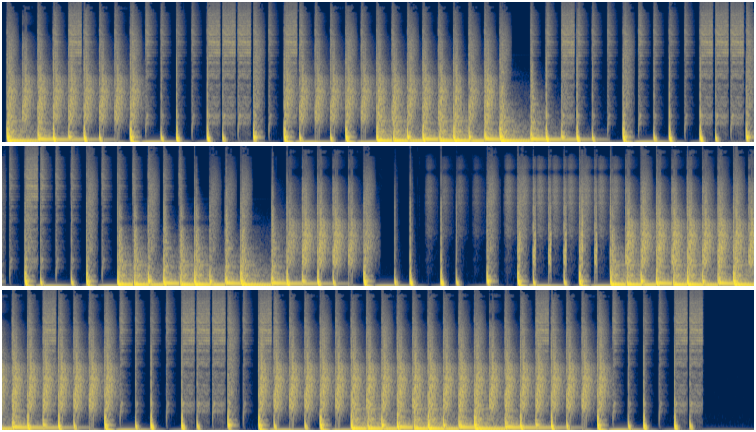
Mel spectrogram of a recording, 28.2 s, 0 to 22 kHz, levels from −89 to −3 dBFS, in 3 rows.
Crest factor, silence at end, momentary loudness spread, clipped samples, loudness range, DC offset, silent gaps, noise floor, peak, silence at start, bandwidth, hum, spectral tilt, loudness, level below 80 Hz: 12 dB; 0.65 s; 7 LU; 0.3%; 4 LU; under 0.1%; none; -67 dBFS; 0 dBFS; 0.05 s; over 20 kHz; none; -5 dB/octave; -13 LUFS; -16 dBFS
